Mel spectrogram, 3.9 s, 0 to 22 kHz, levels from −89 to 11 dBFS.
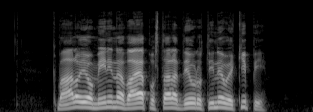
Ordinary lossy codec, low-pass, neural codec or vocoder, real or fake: none; 14.4 kHz; none; real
